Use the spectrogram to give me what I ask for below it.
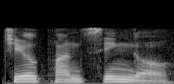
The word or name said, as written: Chilpancingo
